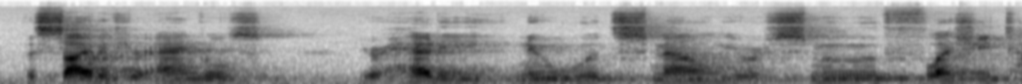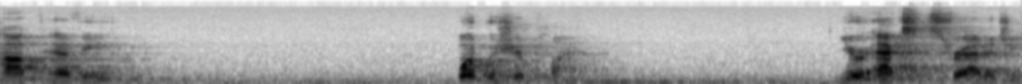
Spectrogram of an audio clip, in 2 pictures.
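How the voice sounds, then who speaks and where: An actor playing an anguished, needy male woodworker in a theatrical monologue, halting and repeating himself obsessively. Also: medium pitch, lightly acted. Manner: halting, repetitive, self-correcting dramatic delivery. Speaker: actor in a staged play reading. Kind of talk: theatrical monologue at a staged reading. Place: theatre, recorded from far off. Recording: echoey hall, distant microphone.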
